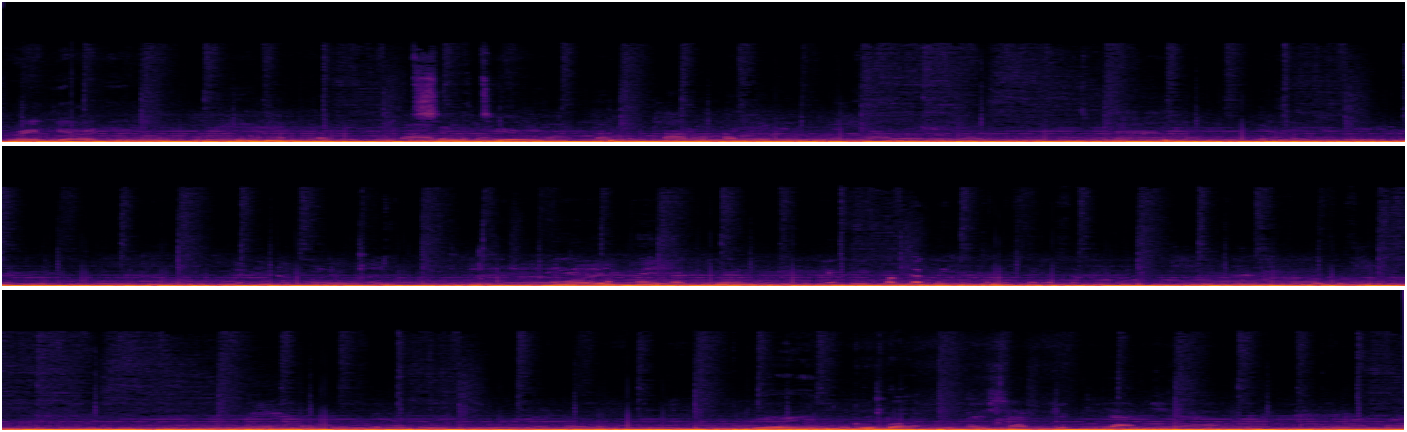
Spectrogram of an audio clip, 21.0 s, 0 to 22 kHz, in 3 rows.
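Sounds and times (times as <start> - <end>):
engine and tyres rumbling: 0.0 - 21.0.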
